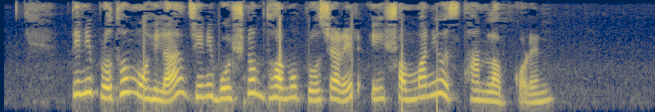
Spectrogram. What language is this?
Bangla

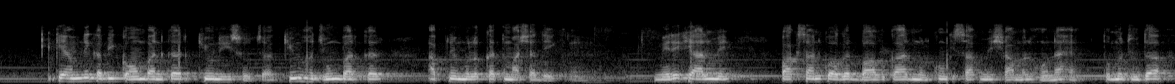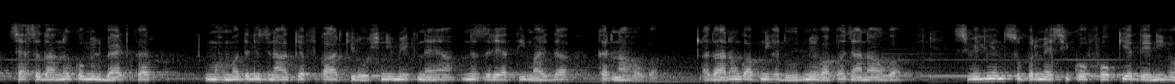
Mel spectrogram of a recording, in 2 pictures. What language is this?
Urdu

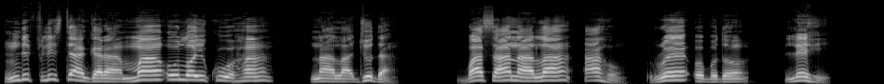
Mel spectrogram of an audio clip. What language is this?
Igbo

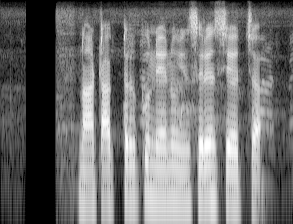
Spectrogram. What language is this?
Telugu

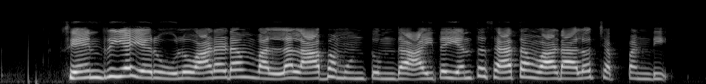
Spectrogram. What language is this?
Telugu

